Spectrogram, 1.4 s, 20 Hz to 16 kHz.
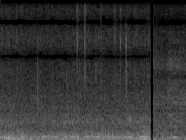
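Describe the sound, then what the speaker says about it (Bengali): Heavy rain pours down outdoors beside a parked KTM 390 Adventure motorcycle in winter, a dense steady hiss of drops drumming on surfaces, faint and continuous with no voices. "বেশ ভালোই বৃষ্টি হচ্ছে, দেখতে পাচ্ছ, জোরেই পড়ছে বৃষ্টিটা।"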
